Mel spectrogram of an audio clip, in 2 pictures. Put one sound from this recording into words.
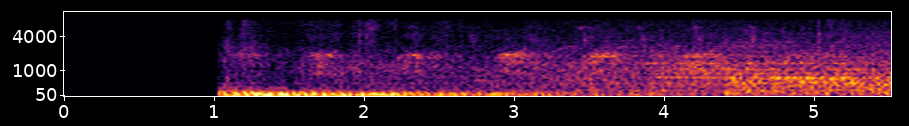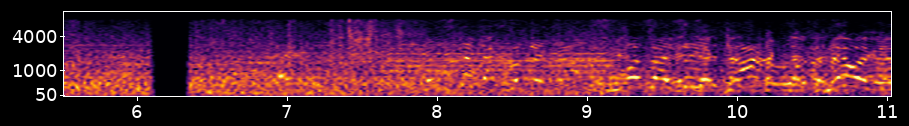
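Busy street noise with traffic plays loudly through an online call.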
